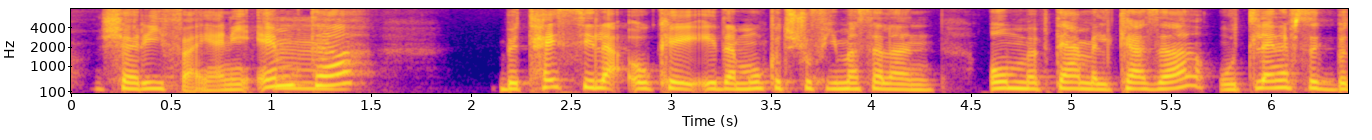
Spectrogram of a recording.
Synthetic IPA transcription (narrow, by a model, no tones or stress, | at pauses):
ʃæɾiːfæ̰jaʕniʔemt̪æ | bet̪ħesːilæʔʔokeːʔed̪æmomkent̪ʃuːfimæsælæn | ʔomːbt̪eʕmelkæzæwet̪læʔnæfsæk̚be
